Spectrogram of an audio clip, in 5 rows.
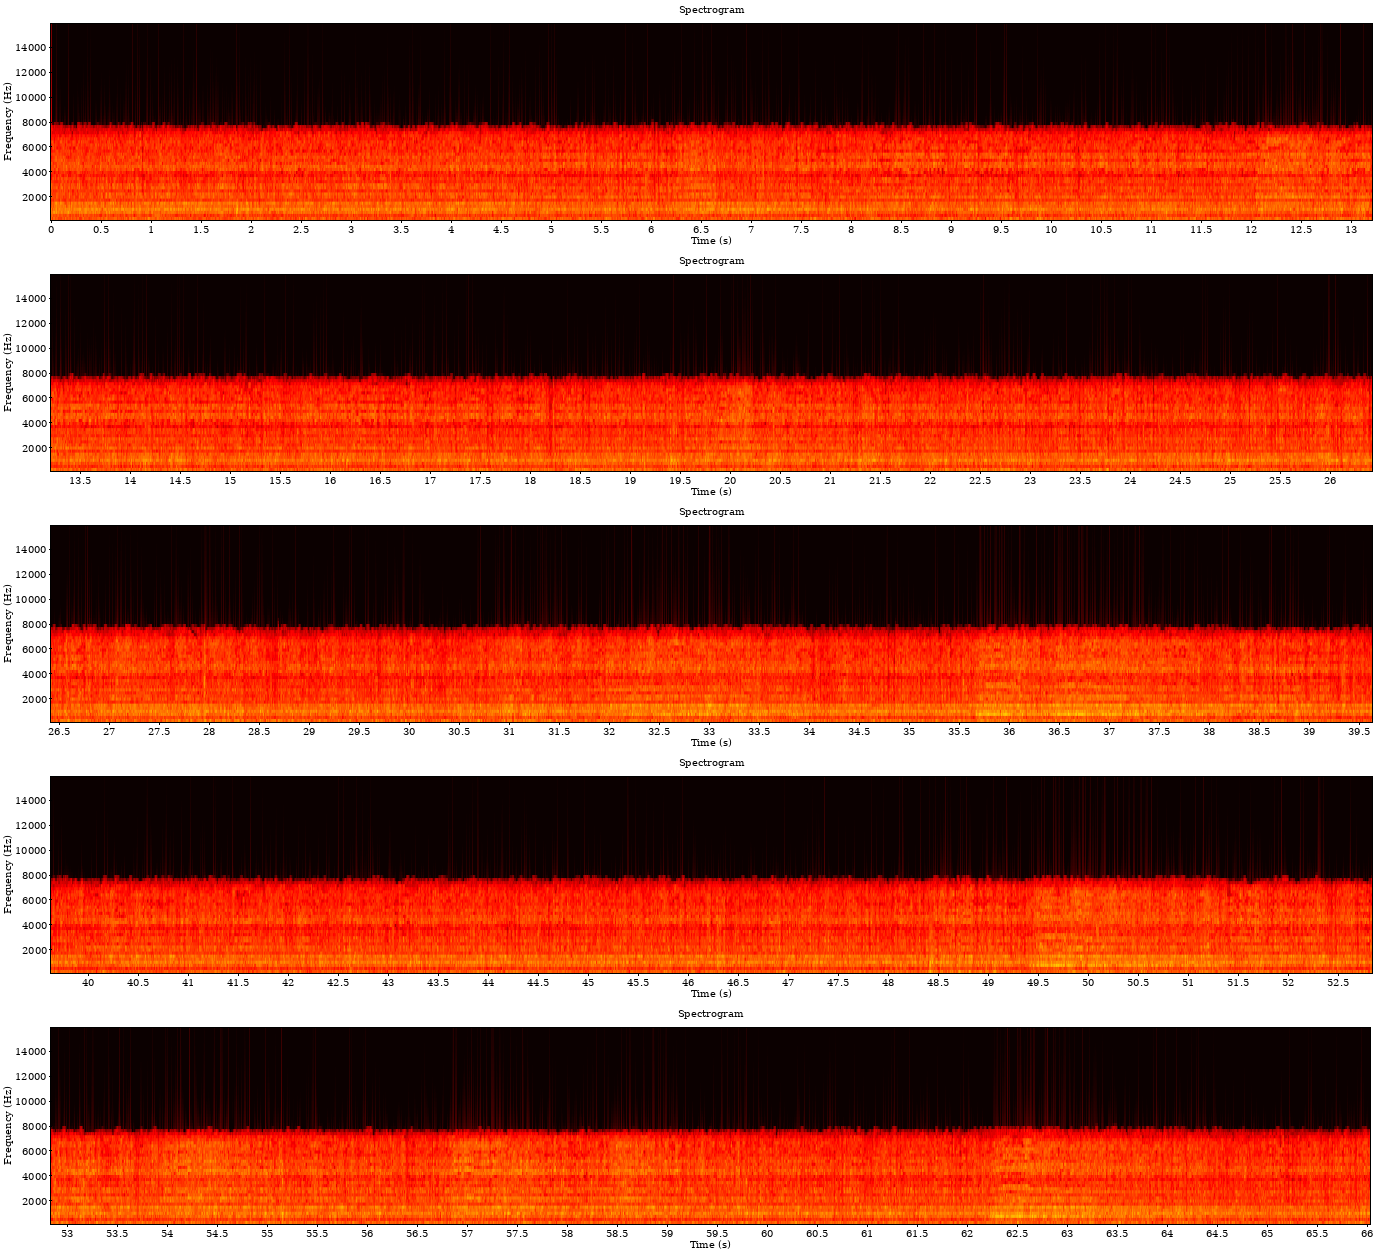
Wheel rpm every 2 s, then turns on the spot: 190, 190, 180, 180, 180, 170, 180, 170, 180, 180, 180, 180, 180, 180, 180, 180, 190, 190, 190, 190, 190, 190, 190, 190, 190, 190, 190, 190, 190, 190, 190, 190, 180.
none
